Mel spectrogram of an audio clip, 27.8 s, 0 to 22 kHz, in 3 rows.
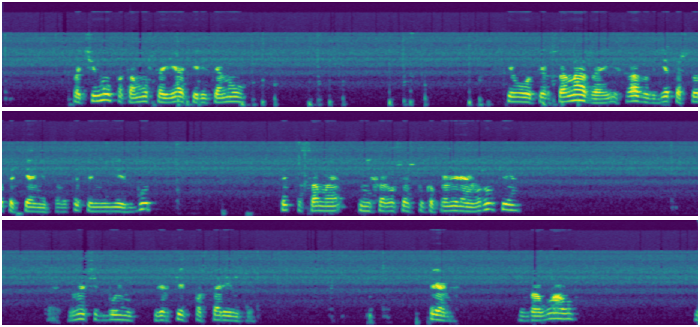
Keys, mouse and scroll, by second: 2.8 ctrl+z, 10.7-11.7 middle drag, 12.8-13.3 shift+middle drag, 13.7-18.3 middle drag, 23.0-23.7 middle drag, 24.2 r, 25.8 click.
